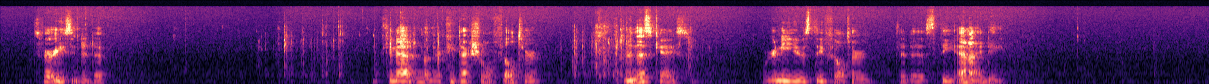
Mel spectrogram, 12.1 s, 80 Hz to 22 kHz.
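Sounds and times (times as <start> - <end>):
keyboard keys clicking: 2.6 - 4.5, 5.7 - 6.4.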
